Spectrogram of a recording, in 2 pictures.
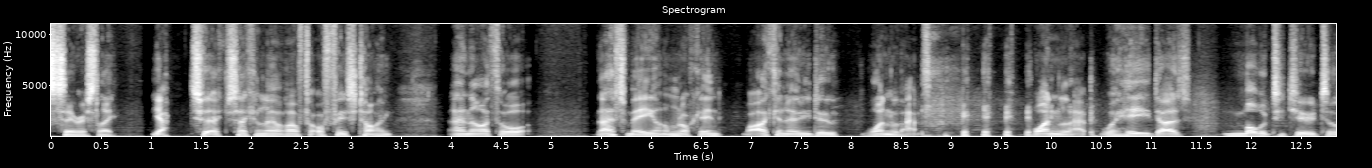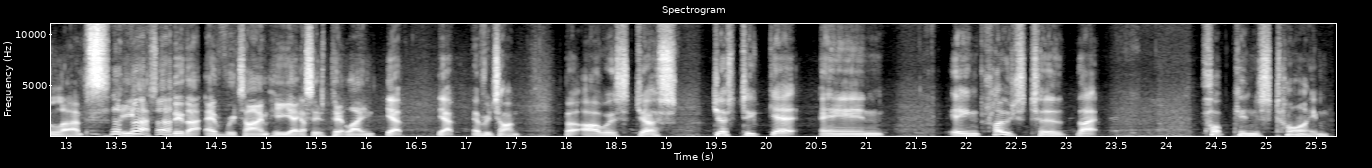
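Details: Adult man with aphasia after a stroke that nearly killed him and paralysed his right side; had to relearn speech, leaving hospital able to say only three words; still knows what he wants to say but words come out differently.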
